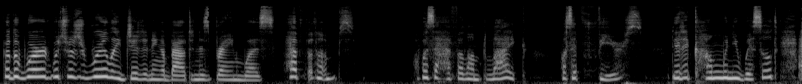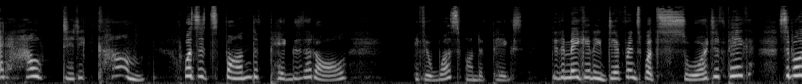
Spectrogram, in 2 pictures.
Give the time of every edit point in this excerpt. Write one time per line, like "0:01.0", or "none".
0:02.8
